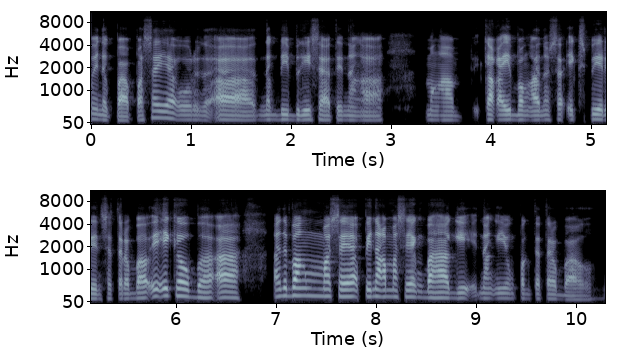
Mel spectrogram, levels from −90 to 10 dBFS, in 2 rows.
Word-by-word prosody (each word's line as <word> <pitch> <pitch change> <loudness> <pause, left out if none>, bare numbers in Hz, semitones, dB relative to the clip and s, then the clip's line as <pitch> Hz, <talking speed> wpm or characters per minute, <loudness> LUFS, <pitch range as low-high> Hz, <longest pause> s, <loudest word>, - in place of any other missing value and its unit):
yung 130 - -3
nagpapasaya 170 +11 -2
or, 135 0 -8 0.2
ah, 130 -2 +2
nagbibigay 140 0 -4
sa'tin 130 0 -3
ng, 125 -1 -6
ah, - - -3 0.5
mga 130 -2 -4 0.2
kakaibang 140 -2 +2
ano, 130 +1 -1
sa 145 +2 -5
experience 140 -1 -1
sa 140 - -8
trabaho. 150 +4 -1
Eh, 205 +2 +6
ikaw 210 -2 +2
ba? 165 -2 -2
Ah, 165 -1 +4 0.3
ano 200 +3 0
bang 225 0 +5 0.2
masaya 200 -2 +4
pinakamasayang 190 -2 +2
bahagi 160 -2 +2
ng 150 0 -2
iyong 145 -1 -5
pagtatrabaho? 120 -5 -7
145 Hz, 155 wpm, -25 LUFS, 135-180 Hz, 0.5 s, Eh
